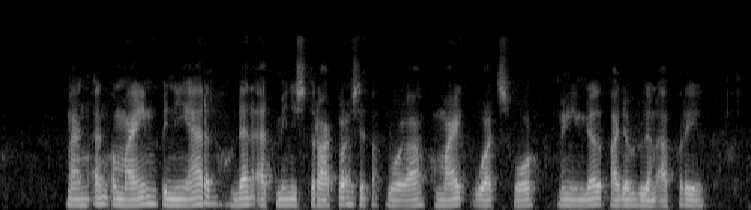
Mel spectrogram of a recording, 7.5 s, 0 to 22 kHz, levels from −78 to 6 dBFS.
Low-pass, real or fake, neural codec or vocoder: 10.8 kHz; fake; codec, 24 kHz, 0.9 kbps, WavTokenizer, small release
